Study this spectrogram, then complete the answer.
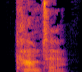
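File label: "counter", British English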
